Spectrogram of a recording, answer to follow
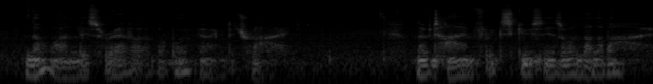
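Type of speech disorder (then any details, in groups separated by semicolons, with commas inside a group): Bulbar dysarthria; progressive bulbar palsy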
